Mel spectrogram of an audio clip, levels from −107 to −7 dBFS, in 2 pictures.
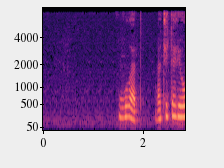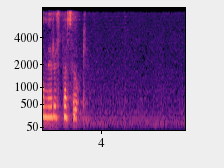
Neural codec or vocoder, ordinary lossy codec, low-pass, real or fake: codec, 24 kHz, 0.9 kbps, WavTokenizer, medium speech release version 1; none; 7.2 kHz; fake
